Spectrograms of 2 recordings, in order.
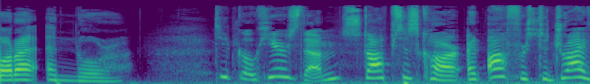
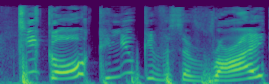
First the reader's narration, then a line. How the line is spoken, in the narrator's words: exclaims Dora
